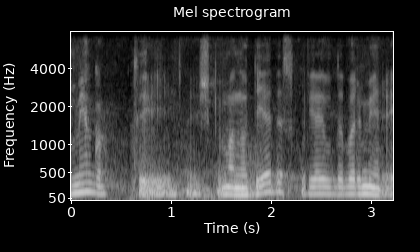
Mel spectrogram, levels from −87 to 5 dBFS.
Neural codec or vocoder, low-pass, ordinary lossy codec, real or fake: codec, 16 kHz in and 24 kHz out, 2.2 kbps, FireRedTTS-2 codec; 7.2 kHz; Opus, 24 kbps; fake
